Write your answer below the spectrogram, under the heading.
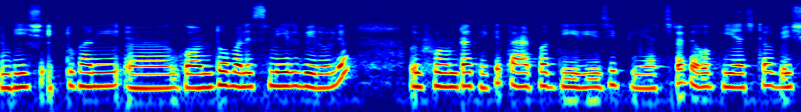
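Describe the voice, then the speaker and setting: The woman's pitch sits in the medium range. Her tone is dark and mellow. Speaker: home cooking vlogger. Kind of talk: cooking tutorial voiceover.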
